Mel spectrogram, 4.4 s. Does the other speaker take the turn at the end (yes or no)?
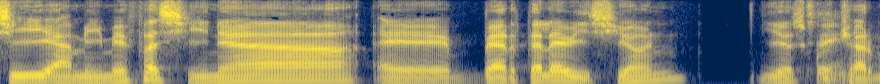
no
